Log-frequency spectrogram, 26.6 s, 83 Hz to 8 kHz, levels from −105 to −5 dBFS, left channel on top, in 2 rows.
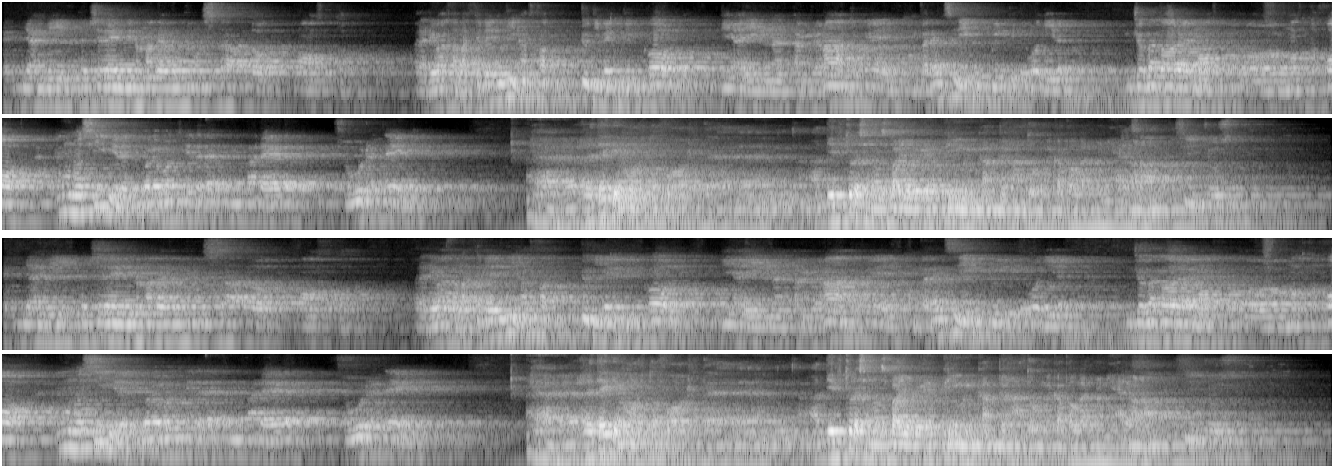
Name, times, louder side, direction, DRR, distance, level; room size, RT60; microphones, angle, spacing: voice 1, 0.0-2.7 2.9-3.5 4.1-5.5 5.8-6.8 7.2-10.7 11.2-16.3 16.7-17.5 24.5-25.6, equal, 40° left, 1.5 m, -29 dB
voice 2, 18.5-24.9, right 1 dB, 45° right, 0.8 m, -25 dB
9.1 x 8.0 x 7.5 m
head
